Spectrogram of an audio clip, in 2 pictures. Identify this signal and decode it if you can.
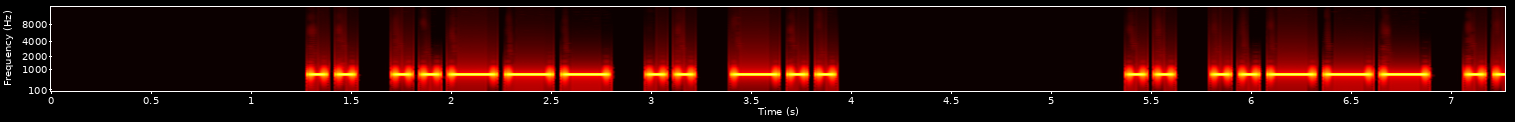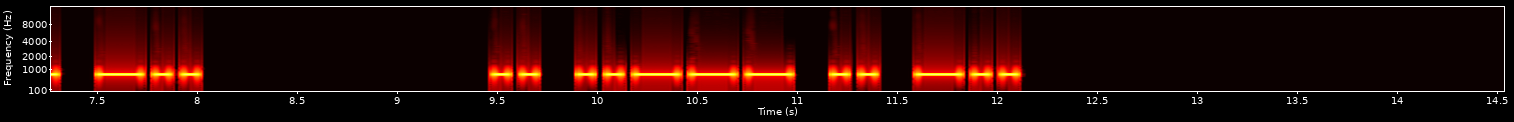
Morse code, heard as a keyed tone, about 17 wpm, 700 Hz. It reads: I2ID I2ID I2ID
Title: DXCC-100 Call Signs - 4 Characters - Repeated 3x - 17wpm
